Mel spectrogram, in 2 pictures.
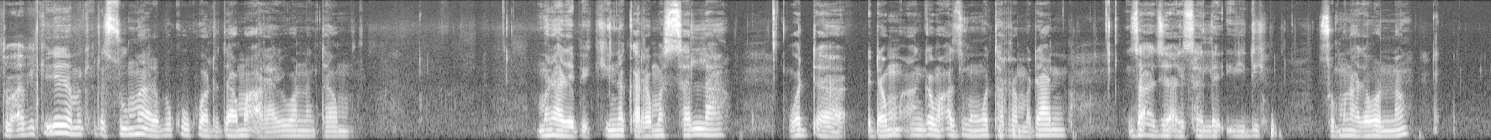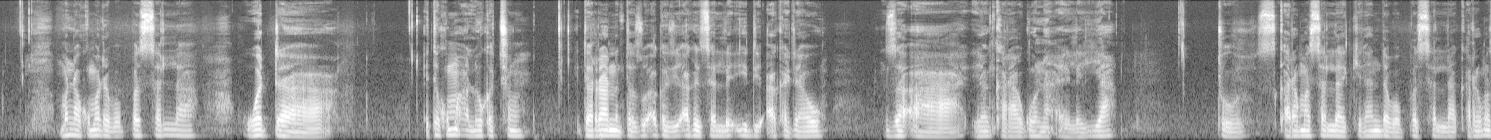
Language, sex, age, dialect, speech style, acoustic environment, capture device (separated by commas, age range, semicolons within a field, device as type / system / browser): Hausa, male, 25-34, Nigeria - Katsina, focused, silence, mobile / Linux / Chrome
